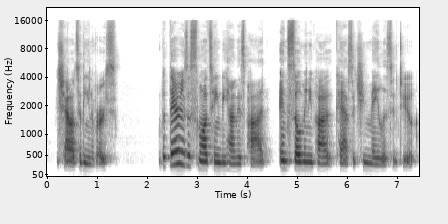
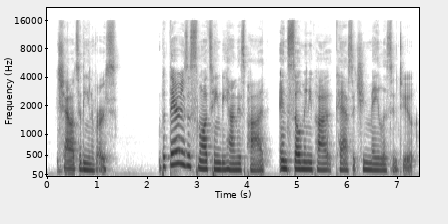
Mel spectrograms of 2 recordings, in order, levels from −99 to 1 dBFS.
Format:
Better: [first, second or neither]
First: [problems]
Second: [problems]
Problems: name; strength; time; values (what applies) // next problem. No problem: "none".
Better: second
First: thin; very; fading below 350 Hz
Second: none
